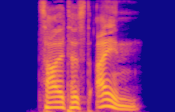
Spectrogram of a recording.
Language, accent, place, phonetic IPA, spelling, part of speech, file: German, Germany, Berlin, [ˌt͡saːltəst ˈaɪ̯n], zahltest ein, verb, De-zahltest ein.ogg
- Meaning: inflection of einzahlen: 1. second-person singular preterite 2. second-person singular subjunctive II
